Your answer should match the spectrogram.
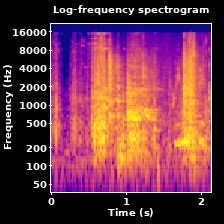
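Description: Rattling, clattering work noise from hands and tools at a domestic washing machine, starting about half a second in and ending in a sharper burst near the end.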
